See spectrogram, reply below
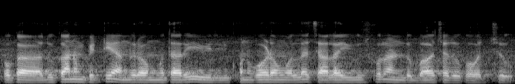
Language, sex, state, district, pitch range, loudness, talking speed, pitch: Telugu, male, Andhra Pradesh, Sri Satya Sai, 105-110 Hz, -17 LUFS, 165 wpm, 110 Hz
